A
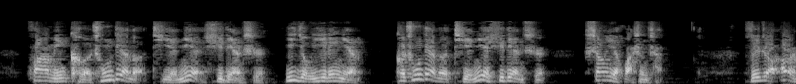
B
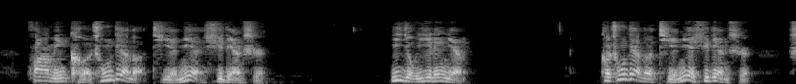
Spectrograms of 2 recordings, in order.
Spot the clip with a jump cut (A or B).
A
